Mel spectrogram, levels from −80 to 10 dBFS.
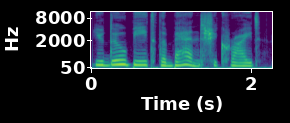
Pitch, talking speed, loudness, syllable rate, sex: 215 Hz, 185 wpm, -14 LUFS, 3.5 syllables/s, female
